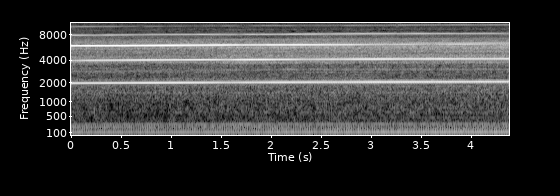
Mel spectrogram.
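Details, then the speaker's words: Salvaged universal washing-machine motor on bench, low armature voltage (~10 V, almost 1 A), slowly coming up to speed: steady even high-pitched whine over faint low hum, no scraping or knocking; normal running. "of course with these kind of motors it takes a while for them to come up to speed you see that paper now beginning to flop about"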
